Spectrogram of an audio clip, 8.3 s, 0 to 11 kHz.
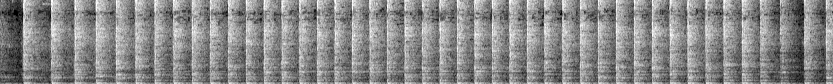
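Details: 1993 Toyota MR2 with a 3SGTE Gen5 engine build, freshly started for the first time: steady, even idle pulses with no knocks or misses. It sounds healthy despite a check engine light and a little smoke, thought to be paint.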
